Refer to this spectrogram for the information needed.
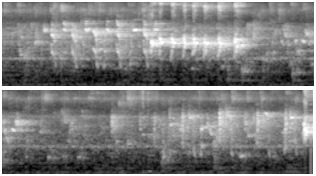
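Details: Sooty-headed bulbul (trucuk) singing noisily, its song described as setting off other bulbuls: a busy, jumbled chatter of bright chirps and squawky notes, several birds seemingly overlapping, loudest in the middle then easing off.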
